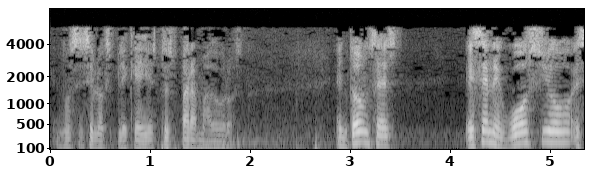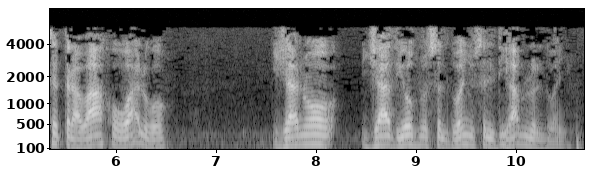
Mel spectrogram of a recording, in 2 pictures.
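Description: Husky preacher, earnest and questioning. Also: male voice, medium pitch. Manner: earnest, repeats words, asks the congregation questions. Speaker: pastor. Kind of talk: conversational sermon with Bible study. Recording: dull lo-fi recording.

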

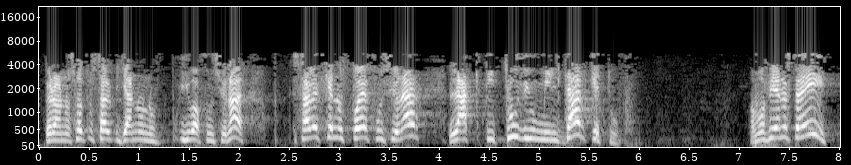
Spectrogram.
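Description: A man's voice: very high voice, animated, moderate pace, breathy edge. A man, preaching a sermon and questioning his congregation in emphatic rising bursts. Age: 40s. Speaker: pastor. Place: church. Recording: dull lo-fi sermon recording.

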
